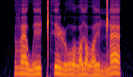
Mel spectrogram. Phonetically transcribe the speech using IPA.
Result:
v æ˧˩ w eː˧˩ ǁʰ e˧˩ ɭ oː˧˩ lˠ iː˧˩ lˠ eː˧˩ ŋ͡ǁ æ˥˧

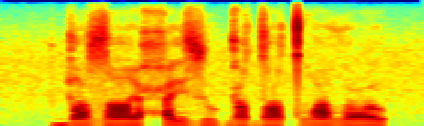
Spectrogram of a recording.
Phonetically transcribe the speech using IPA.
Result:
bʲ ɔ zˤ i ħ ɪ z u ɡ ɪ dˤ u tˤ ðˤ o ðˤ o

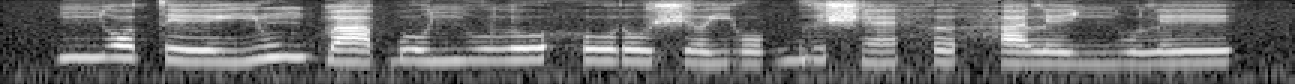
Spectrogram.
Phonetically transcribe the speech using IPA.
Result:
ɲ ɔ˦ t eː˨ j ũ˦ ɡ͡b a˨ ɓ o˧ ɲ u˧ l o˦ h o˧ ɾ o˨ ʃ ə˨ j o˨˦ ɡ͡b ɨ˦ ʃ ɛ̃˨˦ h ə˧ h a˧ l e˨ ɲ u˨ l e˦

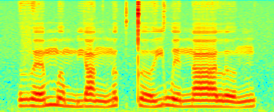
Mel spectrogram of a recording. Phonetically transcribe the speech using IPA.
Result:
v ɛ˨˩˦ m ə˨˩ m j a˨˩ ŋ n ə˦˥ k̚ t̪ əː˨˩˦ j w e˨˩ n aː˧ l ə˨˩˦ ŋ

